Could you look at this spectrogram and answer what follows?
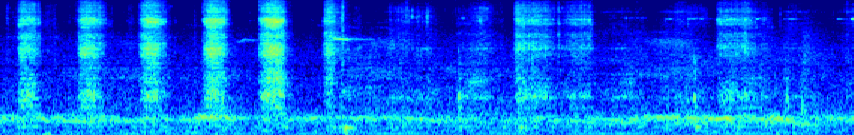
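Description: Quiet rasping, ratcheting scrapes in short repeated bursts, then softer continuous grinding, as a threaded ring is screwed onto a clay processing device.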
